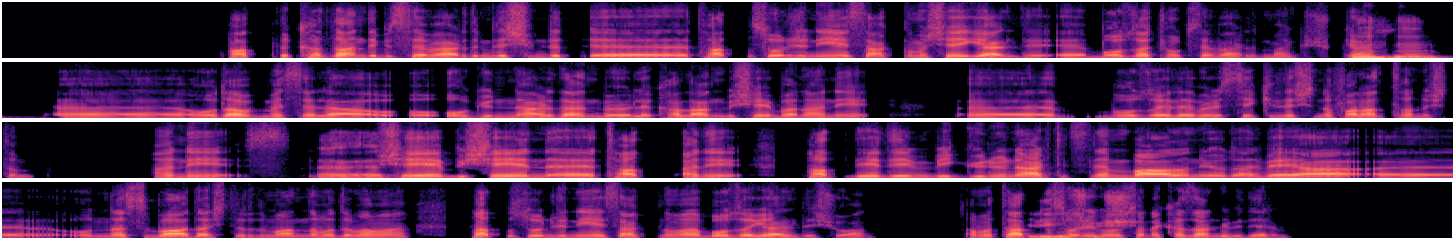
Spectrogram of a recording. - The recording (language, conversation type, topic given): Turkish, podcast, Çocukluğundaki en unutulmaz yemek anını anlatır mısın?
- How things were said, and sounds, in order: other background noise; tapping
